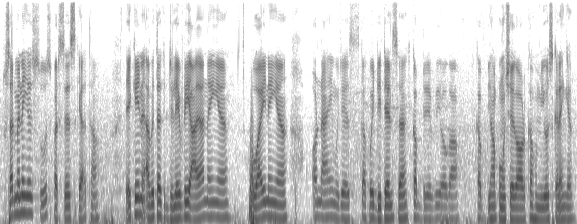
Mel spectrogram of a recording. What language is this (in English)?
Urdu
